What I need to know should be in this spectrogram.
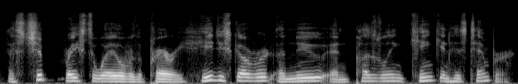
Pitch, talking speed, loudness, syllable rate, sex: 145 Hz, 195 wpm, -17 LUFS, 5.4 syllables/s, male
